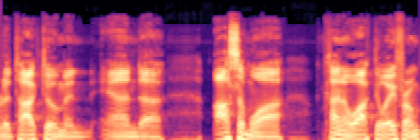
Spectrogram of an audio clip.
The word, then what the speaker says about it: Asamoah: It's Asamoah. Yeah, Judd Zulgad went over to talk to him, and Asamoah kind of walked away from him because Judd's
